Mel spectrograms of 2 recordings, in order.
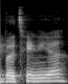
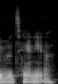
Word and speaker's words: Botania: is whatever you want i say botania with the o sound but if you want to pronounce the light bot in me i bought botania i i don't know that's more awkward so i think most people say vitania but whatever you want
